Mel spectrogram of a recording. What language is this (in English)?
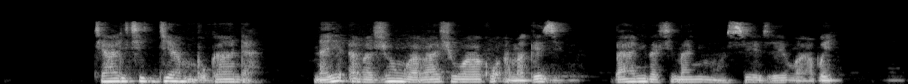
Ganda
